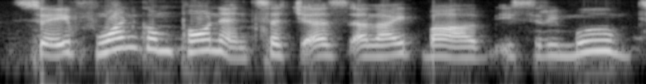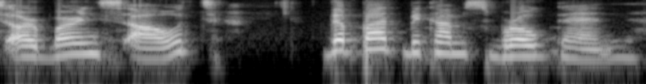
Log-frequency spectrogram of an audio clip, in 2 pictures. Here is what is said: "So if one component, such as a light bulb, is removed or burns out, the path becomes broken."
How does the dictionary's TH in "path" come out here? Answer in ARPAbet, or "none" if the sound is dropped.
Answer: T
